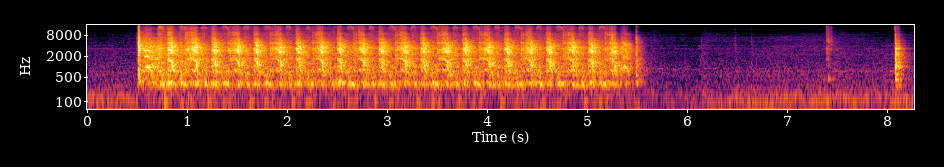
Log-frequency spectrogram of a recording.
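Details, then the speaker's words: Harley project bike after an overnight battery charge and a gallon of fresh gas: about five seconds of even cranking at roughly two beats a second with no firing while the fuel pump is heard running. Owner suspects no fuel delivery. "all right so i guess it's not getting fuel even though it's got gas in it and i can hear the pump running"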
